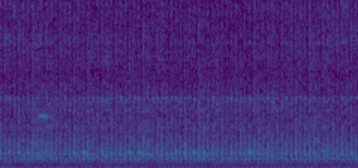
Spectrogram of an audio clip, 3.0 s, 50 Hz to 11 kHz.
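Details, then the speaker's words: Range Rover Evoque diesel, 150,000 miles, heard from underneath at idle: low knock about twice a second with the engine rocking at the front; engine mount suspected, owner hopes not the dual mass flywheel. "That's the engine mount under here, which I've got a new one off. I mean, it's rocking around all at the front."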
